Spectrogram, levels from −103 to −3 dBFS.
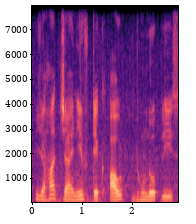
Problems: constant background noise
